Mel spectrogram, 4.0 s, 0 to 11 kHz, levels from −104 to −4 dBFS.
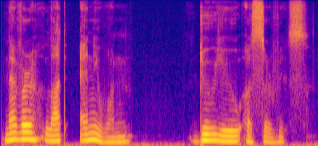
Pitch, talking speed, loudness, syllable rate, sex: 125 Hz, 120 wpm, -17 LUFS, 4.6 syllables/s, male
